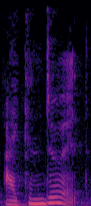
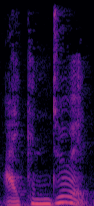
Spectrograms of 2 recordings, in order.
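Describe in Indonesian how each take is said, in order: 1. 'Can' diucapkan lemah dengan vokal tereduksi. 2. 'Can' diucapkan lemah dengan vokal tereduksi.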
